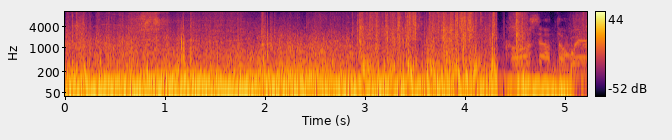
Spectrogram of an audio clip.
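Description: An incoming missile explodes in Call of Duty: Black Ops Cold War, a loud, sustained roaring blast with rumbling debris and crackling bursts, briefly dipping before the rumble resumes; no voices are heard.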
